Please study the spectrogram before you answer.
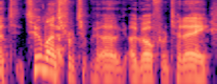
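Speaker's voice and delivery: ordinary talk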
